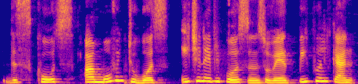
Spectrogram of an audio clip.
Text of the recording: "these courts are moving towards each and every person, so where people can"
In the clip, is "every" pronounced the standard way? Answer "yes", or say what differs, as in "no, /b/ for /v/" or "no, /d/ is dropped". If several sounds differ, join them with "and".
yes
